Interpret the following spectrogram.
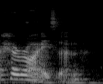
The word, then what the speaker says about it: Herizon: Is it the right way of pronouncing it? Herizon or Herizon? Herizon. So it's like Horizon, but it is for her.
